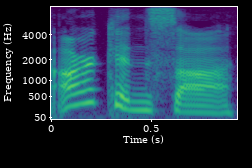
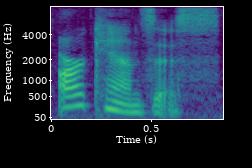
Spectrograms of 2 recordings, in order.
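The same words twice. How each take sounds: First: The ending does not sound like Kansas. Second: The ending sounds like the word Kansas. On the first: The speaker calls it right. "instead of saying Arkansas" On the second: The speaker calls it wrong. "they'll look at this second word and say Arkansas"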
